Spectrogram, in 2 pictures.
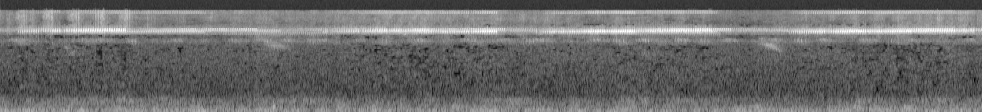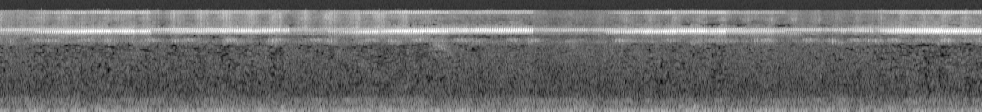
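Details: Crickets and other small creatures sing outdoors on a summer pre-evening: a bright, high ringing trill with fast rhythmic pulses, swelling and fading in waves about every two seconds, with soft low background hiss.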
